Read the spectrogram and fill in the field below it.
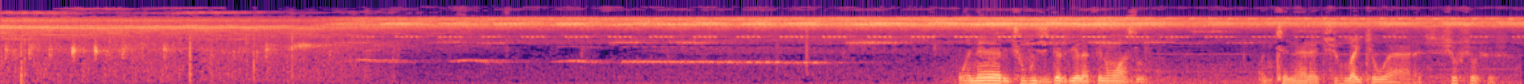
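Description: Insects drone steadily in a forest.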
